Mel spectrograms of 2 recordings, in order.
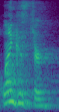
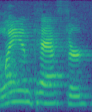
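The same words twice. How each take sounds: First: The name is said with fewer syllables. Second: The name is said with more syllables. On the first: The speaker calls it right. "it's one syllable" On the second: The speaker calls it wrong. "It's not Lancaster"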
